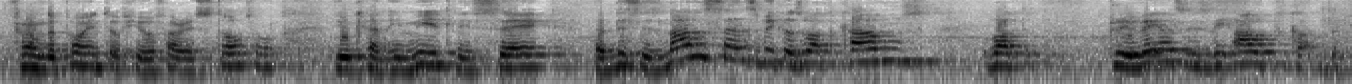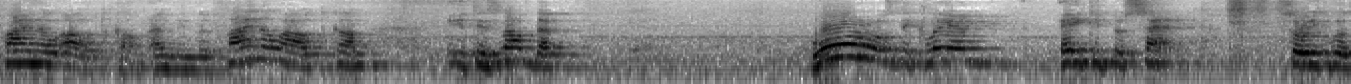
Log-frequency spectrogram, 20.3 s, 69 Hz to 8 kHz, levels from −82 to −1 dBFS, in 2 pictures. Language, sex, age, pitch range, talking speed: English, male, 50-69, 170-220 Hz, 125 wpm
